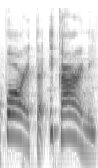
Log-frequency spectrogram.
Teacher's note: No interior de São Paulo, palavras como porta e carne, com esse R bem puxado, chamado R retroflexo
